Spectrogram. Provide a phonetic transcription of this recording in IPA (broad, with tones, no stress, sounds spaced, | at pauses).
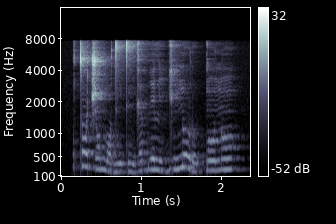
t ɔ˦ d͡ʒ ɔ˧ m ɔ˨ d ĩ˨ t ĩ˨ ɡ ɛ˨˦ b e˦ l i˧ ɡ i˦ n o˦˨ ɾ u˨ k͡p ɔ̃˧ n ɔ̃˧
